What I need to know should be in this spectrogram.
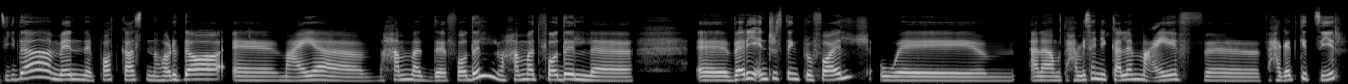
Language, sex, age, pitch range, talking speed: Arabic, female, 20-39, 185-220 Hz, 85 wpm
